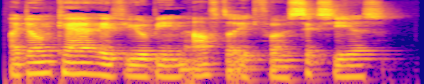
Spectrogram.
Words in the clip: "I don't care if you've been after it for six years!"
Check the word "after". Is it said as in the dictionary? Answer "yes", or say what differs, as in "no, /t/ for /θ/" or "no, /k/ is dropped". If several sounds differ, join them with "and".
yes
